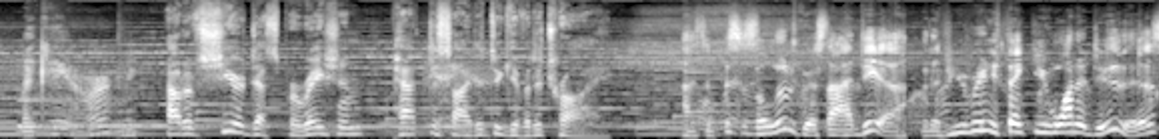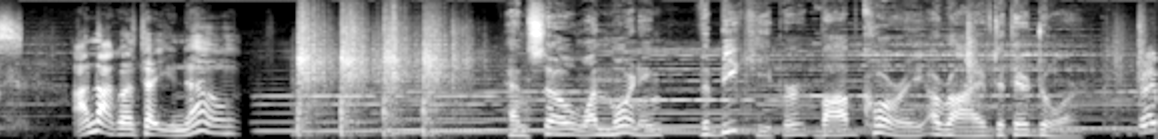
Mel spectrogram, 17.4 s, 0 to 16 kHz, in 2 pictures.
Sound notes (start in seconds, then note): 10.9 door knocking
